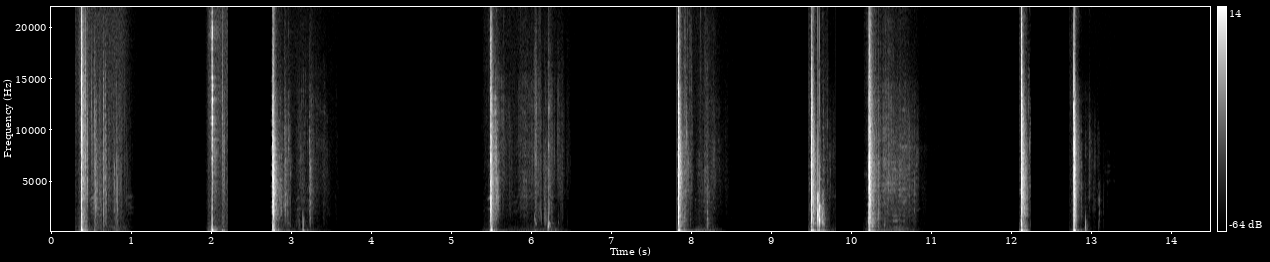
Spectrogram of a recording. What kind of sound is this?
Sound effects > Natural elements and explosions
sounds of heavy rock impact on dirt.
